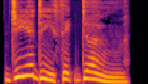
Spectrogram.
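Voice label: "geodesic dome", British English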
